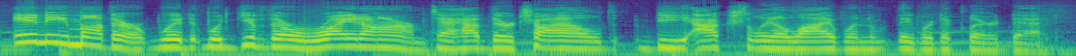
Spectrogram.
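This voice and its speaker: A woman's voice: mid-range voice, moderate pace, fairly bright tone, faint music behind. A woman hosting a talk show. She chats casually through a news story, tells it with a lot of emotion and often restarts her sentences.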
